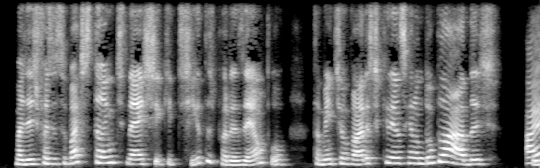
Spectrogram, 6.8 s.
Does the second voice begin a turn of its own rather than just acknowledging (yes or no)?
yes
